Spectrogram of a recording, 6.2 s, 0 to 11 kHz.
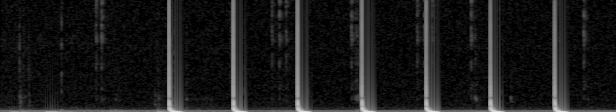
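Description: A synthesized kick drum from the Kick 2 drum synth playing on a loop: seven hits starting about a second and a half in, one every two-thirds of a second or so. Each hit is a sine wave that starts high and pitches down very fast, a click falling into a low thump, played back while its top end is being trimmed with an EQ.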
